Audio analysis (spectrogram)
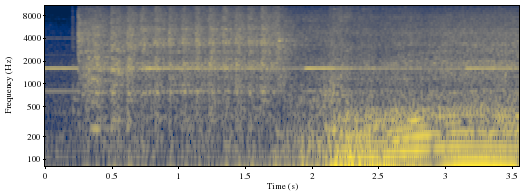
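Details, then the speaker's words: After an oil change (about 4.7 quarts) and tightening the turbo downpipe to stop an exhaust leak, the car cranks for about two seconds with clicking before it catches. It then settles to a smooth, even idle with no ticking. "There we go. It seems to want to click over a bunch before it starts. It sounds good though, so let's go ahead and reset the trip."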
